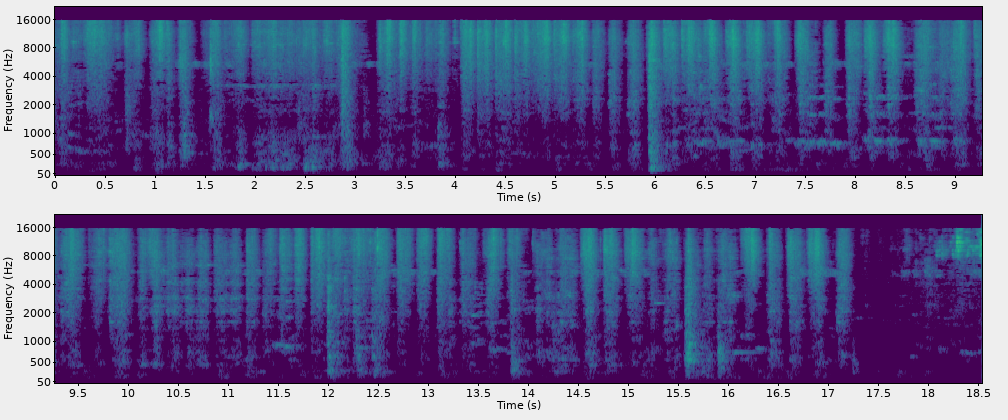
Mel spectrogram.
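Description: Cloth wiping a refrigerator in quick, repeated rubbing strokes, with a few sharp knocks along the way.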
